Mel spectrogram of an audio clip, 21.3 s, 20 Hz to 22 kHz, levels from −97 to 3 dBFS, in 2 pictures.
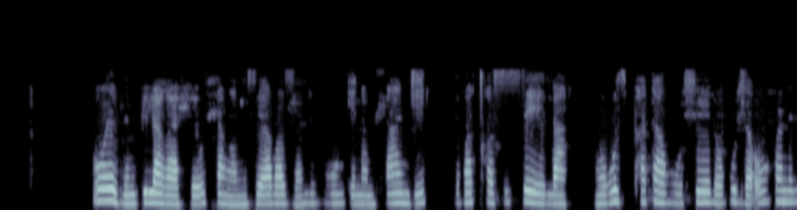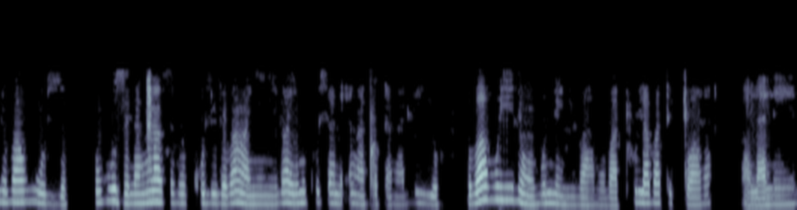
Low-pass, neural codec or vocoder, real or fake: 5.4 kHz; none; real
